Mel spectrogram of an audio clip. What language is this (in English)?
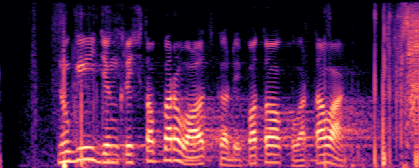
Sundanese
